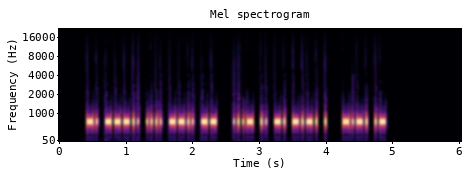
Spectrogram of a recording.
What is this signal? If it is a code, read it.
Morse code, heard as a keyed tone, about 34 wpm, 700 Hz. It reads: N8HZM VINCE CA
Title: K1USN SST QSO Practice - 35wpm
